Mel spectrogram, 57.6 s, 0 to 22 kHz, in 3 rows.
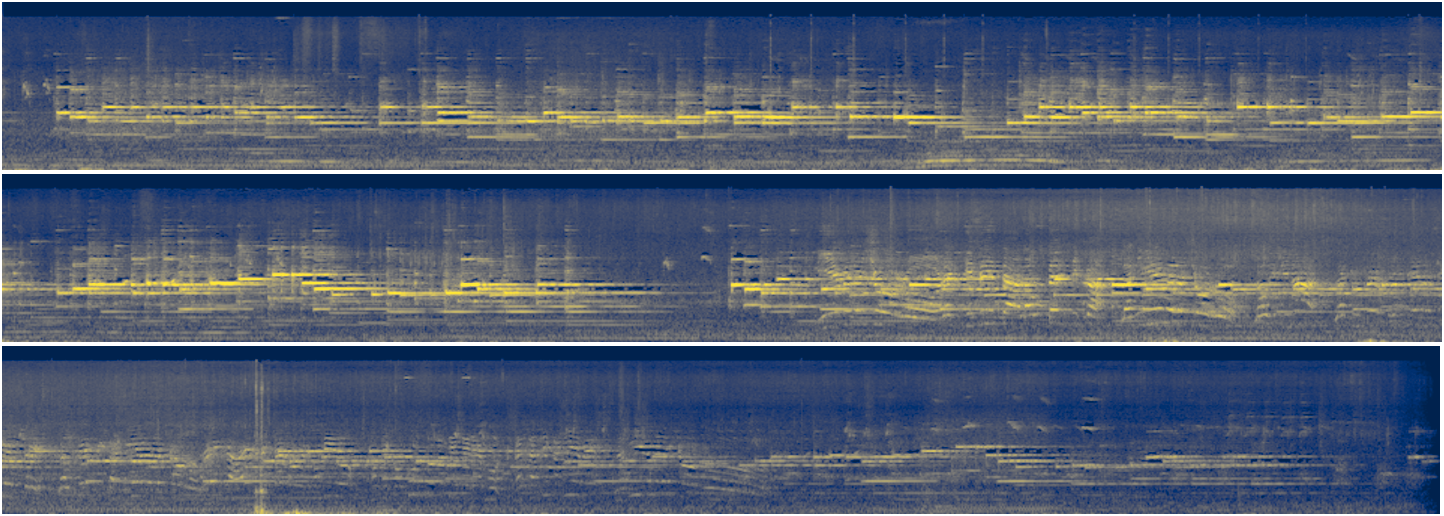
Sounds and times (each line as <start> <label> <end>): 0.0 ice cream truck 57.5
